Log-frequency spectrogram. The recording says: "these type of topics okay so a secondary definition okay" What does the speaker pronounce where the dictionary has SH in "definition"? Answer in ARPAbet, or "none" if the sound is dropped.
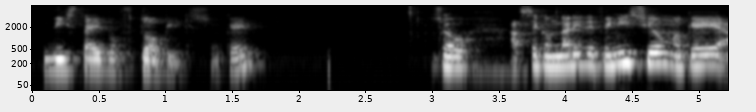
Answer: S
